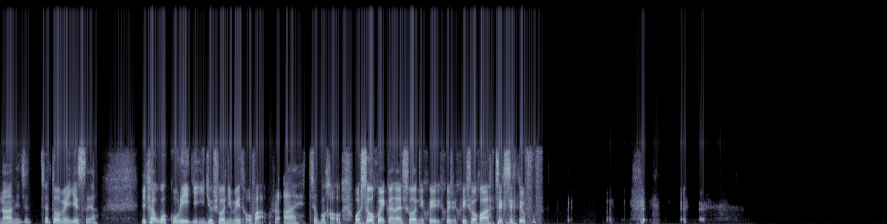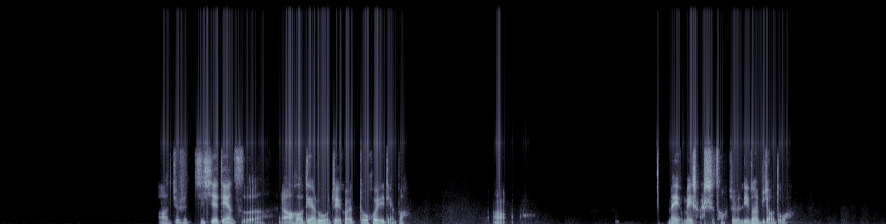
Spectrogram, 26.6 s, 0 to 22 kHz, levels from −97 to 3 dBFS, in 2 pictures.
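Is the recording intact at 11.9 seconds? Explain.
No. The resampler restarted on every block runs through the whole speech clip, including 11.9 s. Each 10 ms block was converted from 16 kHz to 48 kHz alone, so every block edge carries an error, heard as a 100 Hz buzz under the speech.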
